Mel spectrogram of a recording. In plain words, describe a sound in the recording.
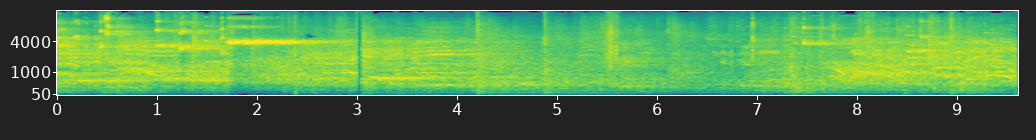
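A crowd of spectators cheers and chatters in a large echoing gym.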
